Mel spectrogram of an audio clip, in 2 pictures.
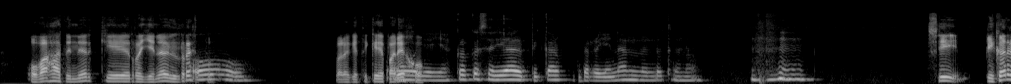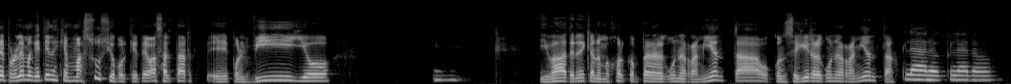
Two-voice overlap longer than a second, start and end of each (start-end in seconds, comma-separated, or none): none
